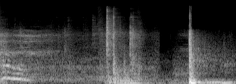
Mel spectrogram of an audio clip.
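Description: A door slammed shut with a single sharp, loud bang near the end, after a duller thud about a second in.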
